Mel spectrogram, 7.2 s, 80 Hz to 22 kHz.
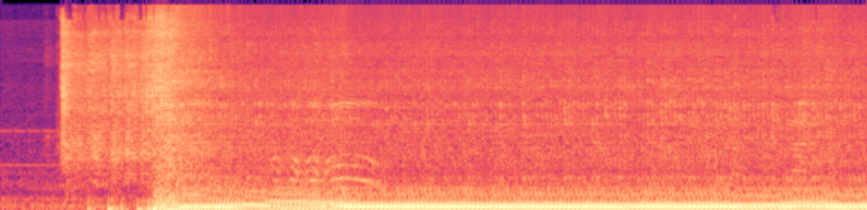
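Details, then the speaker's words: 2014 Honda Odyssey V6, first start after installing new aftermarket catalytic converters with nothing fitted past the cats (open headers): barks into life, then a loud, deep, unmuffled exhaust drone. "s just um pretty much cats and nothing else. Open headers."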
